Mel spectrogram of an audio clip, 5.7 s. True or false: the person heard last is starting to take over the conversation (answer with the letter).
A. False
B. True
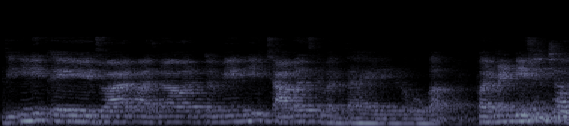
B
